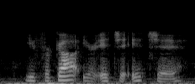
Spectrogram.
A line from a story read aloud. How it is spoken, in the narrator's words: Aruka murmured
